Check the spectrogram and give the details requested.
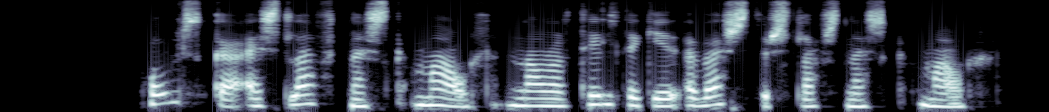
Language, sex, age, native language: Icelandic, female, 30-39, Icelandic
